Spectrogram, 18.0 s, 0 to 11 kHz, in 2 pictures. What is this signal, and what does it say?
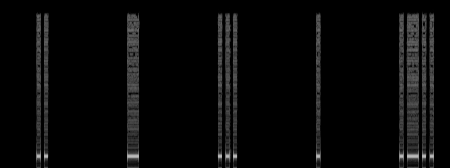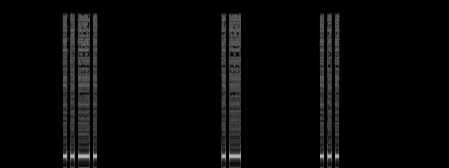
Morse code, heard as a keyed tone, about 16 wpm, spaced as for 5 wpm, 800 Hz. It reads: ITSELF AS
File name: Technical Subjects / Technical Subjects-mp3s / XC @5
